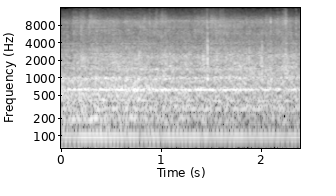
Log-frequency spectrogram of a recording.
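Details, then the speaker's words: Tumble dryer in test mode on start and low heat, broken program dial, codes E18/C08 shown: quiet even mid-pitched motor hum with no knocks or scraping; motor works normally. "that motor works"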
